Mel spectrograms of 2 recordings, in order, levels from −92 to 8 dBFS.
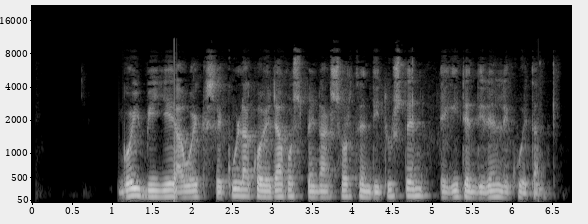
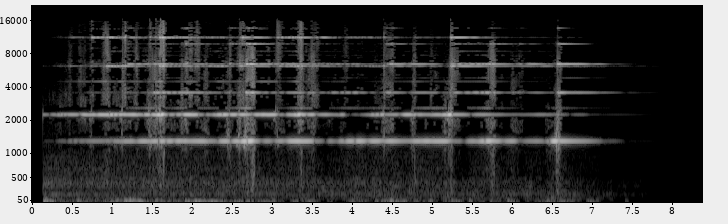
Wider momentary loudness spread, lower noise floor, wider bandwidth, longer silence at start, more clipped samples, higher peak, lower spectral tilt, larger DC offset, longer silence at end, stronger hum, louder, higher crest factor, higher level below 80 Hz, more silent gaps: second, 8 LU vs 15 LU; about the same, -83 dBFS vs -81 dBFS; second, 9.2 kHz vs 16 kHz; first, 1.1 s vs 0.15 s; neither; about the same, -4 dBFS vs -4 dBFS; first, -6.5 dB/octave vs 4.5 dB/octave; neither; second, 0.3 s vs 1.25 s; neither; about the same, -21 LUFS vs -23 LUFS; about the same, 18 dB vs 22 dB; about the same, -58 dBFS vs -62 dBFS; neither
